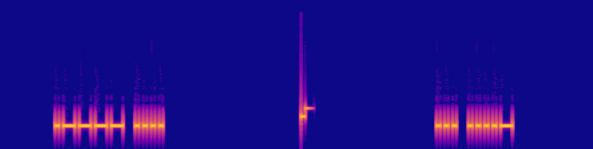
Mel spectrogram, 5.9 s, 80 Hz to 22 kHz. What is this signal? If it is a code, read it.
Morse code, heard as a keyed tone, about 30 wpm, 700 Hz. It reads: 1H S4
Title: Single-Letter Single-Number 30wpm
